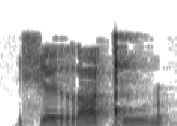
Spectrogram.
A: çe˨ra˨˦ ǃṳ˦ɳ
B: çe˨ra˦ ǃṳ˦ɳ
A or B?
A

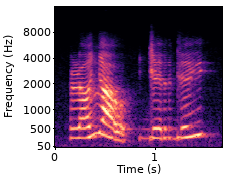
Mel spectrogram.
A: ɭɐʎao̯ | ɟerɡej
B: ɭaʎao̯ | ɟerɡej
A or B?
A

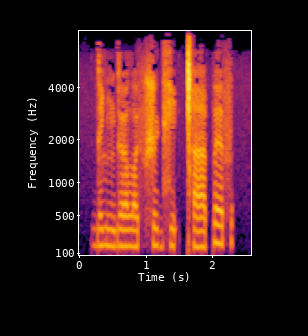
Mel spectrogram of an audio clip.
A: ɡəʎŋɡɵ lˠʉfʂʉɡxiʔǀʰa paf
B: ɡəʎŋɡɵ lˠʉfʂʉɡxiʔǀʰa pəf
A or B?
B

